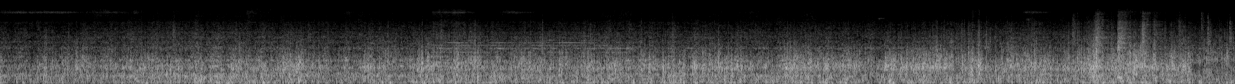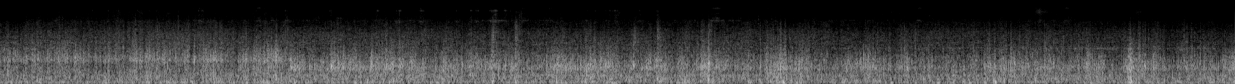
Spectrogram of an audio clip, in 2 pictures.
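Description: Passenger train in an ICF-type coach running at speed, its wheels clattering steadily over the rail joints.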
